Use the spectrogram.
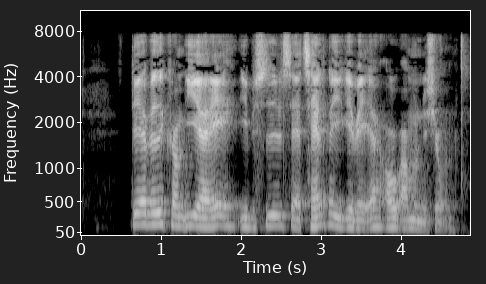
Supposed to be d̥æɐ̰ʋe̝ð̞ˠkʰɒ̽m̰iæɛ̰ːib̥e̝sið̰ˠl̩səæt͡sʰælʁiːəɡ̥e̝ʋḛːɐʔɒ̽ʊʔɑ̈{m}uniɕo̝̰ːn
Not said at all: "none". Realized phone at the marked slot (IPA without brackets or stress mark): m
